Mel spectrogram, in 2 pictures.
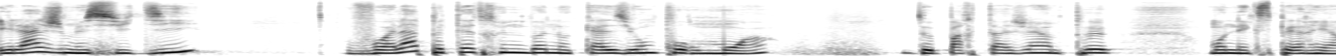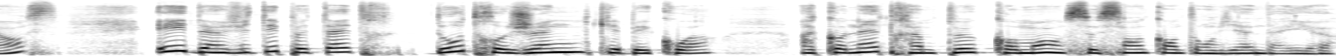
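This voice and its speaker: A woman's somewhat breathy, fairly high voice with a dark, mellow tone, fairly slow and with long, frequent pauses, ordinary pitch variation, very even loudness, and a dry, close sound with no echo. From Cameroon. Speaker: public speaker. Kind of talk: conference talk. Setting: stage with audience.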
